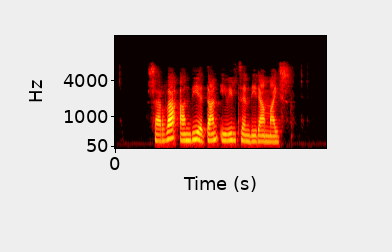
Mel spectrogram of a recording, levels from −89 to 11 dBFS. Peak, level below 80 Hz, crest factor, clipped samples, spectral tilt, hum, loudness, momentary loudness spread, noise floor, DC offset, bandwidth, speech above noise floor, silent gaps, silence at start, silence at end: -2 dBFS; -64 dBFS; 22 dB; under 0.1%; -6.5 dB/octave; none; -23 LUFS; 11 LU; -79 dBFS; under 0.1%; 7.4 kHz; 57 dB; none; 0.7 s; 0.8 s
